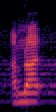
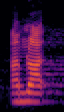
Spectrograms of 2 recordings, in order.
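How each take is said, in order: Both takes have the same delivery.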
